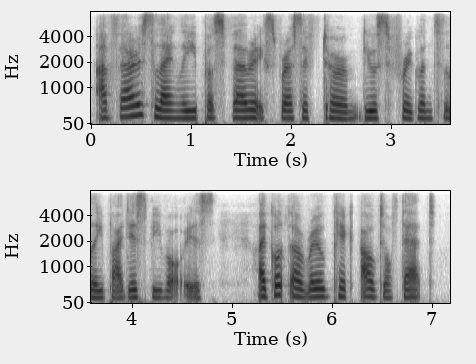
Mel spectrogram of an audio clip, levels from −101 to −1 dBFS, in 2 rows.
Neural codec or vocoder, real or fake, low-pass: codec, 16 kHz in and 24 kHz out, 0.6 kbps, FocalCodec, streaming, 4096 codes; fake; 7.2 kHz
